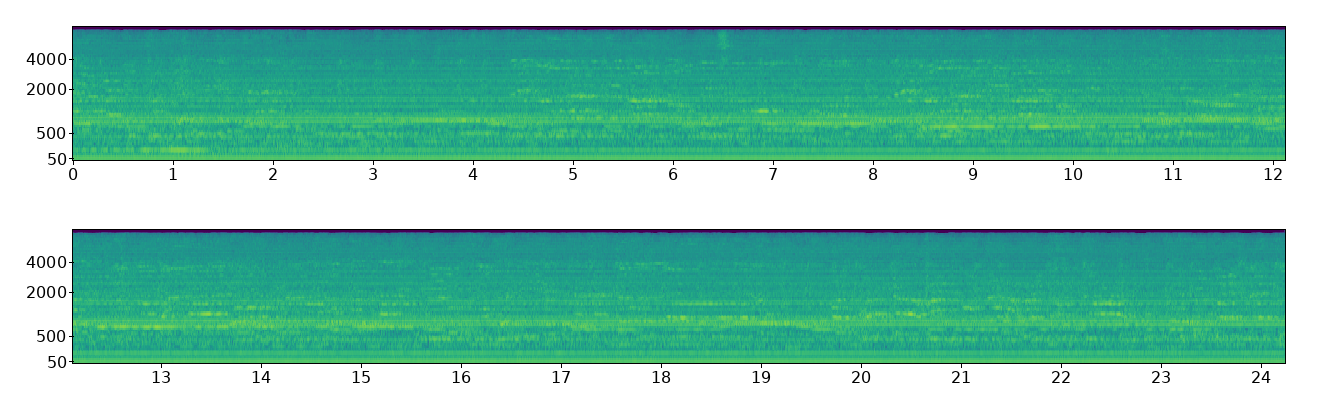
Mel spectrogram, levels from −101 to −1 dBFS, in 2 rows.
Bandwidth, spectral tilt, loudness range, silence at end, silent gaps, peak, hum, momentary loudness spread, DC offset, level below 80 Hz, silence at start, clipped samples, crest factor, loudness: 7.6 kHz; -3 dB/octave; 2 LU; 0 s; none; -8 dBFS; none; 2 LU; under 0.1%; -32 dBFS; 0 s; under 0.1%; 14 dB; -23 LUFS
